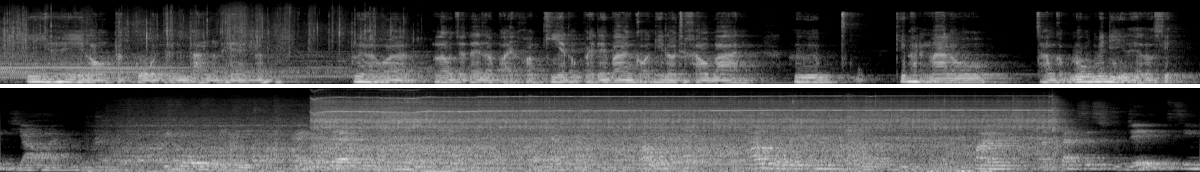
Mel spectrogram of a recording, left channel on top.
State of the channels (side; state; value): both; different; correlation 0.00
